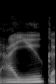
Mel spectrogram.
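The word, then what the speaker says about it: Aiyuk: Arizona State, Brandon Ayuk, I believe is the pronunciation on that.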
